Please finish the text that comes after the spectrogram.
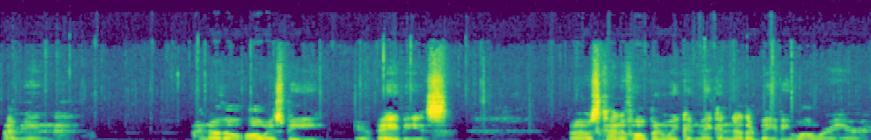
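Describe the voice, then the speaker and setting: A man's voice: extremely low pitch, lively intonation, normal speed, long pauses, slightly rough, no echo, exaggerated voice. A man playing an easygoing, affectionate husband and father, playful and coaxing, in a naturalistic audio drama.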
